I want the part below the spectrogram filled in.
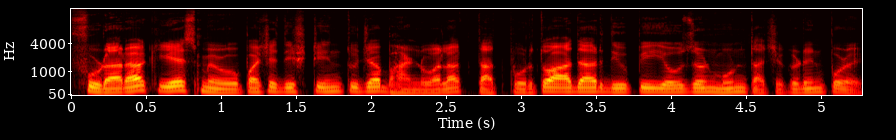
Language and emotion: Goan Konkani, neutral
